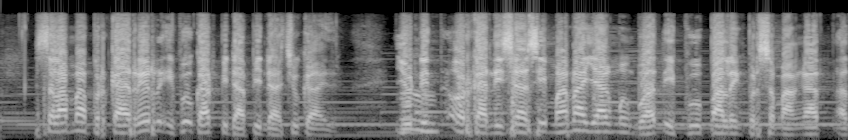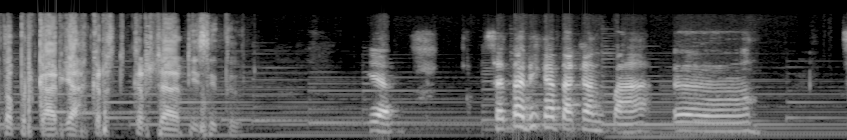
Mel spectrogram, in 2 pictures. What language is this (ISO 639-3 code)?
ind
